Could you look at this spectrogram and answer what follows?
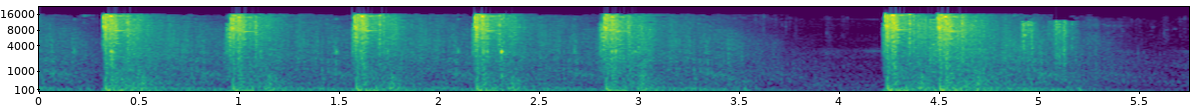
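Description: A heavy weapon in Fortnite fires five loud, booming shots at an even pace about half a second apart. After a short pause, one more blast follows, and each shot leaves a brief rumbling tail.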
